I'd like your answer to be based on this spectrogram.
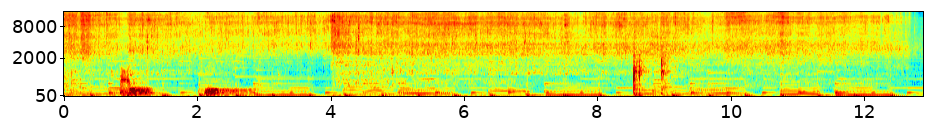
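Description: Chicken and onion frying in a pan, with broth and sauce going in for a chicken and egg rice bowl; a steady soft sizzle runs throughout, broken by occasional scraping stirs from a utensil.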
